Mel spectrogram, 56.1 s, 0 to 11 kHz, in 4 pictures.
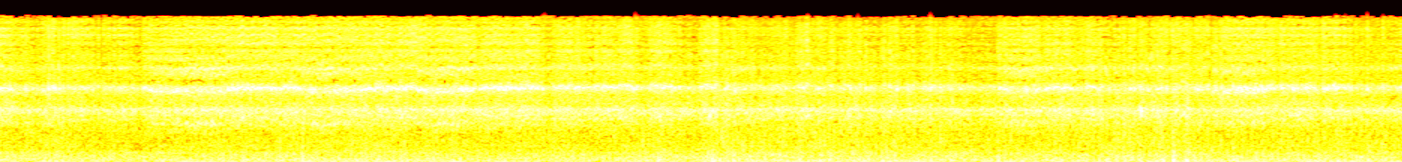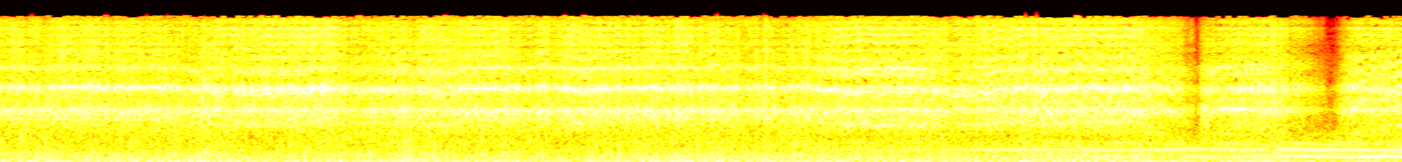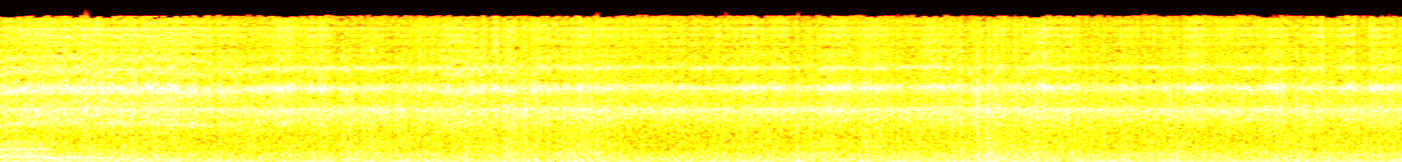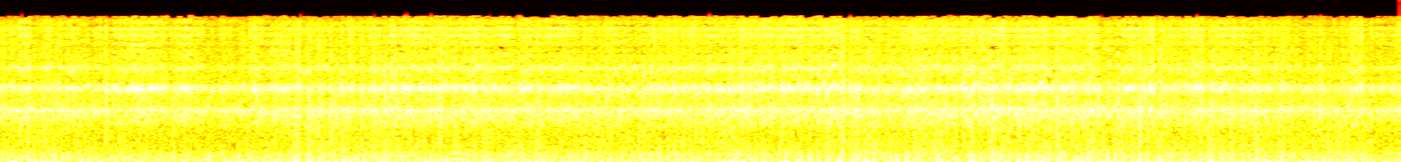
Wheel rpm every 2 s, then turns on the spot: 230, 220, 230, 230, 230, 230, 230, 230, 220, 220, 230, 220, 170, 90, 180, 210, 230, 240, 230, 230, 230, 230, 230, 230, 230, 230, 230, 230.
none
